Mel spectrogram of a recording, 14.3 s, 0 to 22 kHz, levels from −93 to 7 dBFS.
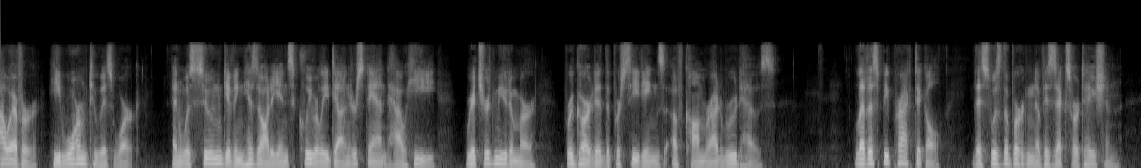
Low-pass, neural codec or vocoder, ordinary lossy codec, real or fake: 7.2 kHz; codec, 16 kHz in and 24 kHz out, 0.6 kbps, FocalCodec, streaming, 4096 codes; MP3, 48 kbps; fake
